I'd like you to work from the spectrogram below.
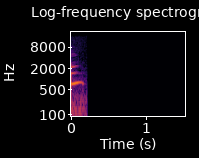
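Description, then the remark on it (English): A single quick, loud meow from a person pretending to be a cat, in a promo for Judge John Hodgman, with a brief rising-then-falling pitch, followed by silence. “Judge John Hodgman, the court of last resort when your wife won't stop pretending to be a cat and knocking the clean laundry over.”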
